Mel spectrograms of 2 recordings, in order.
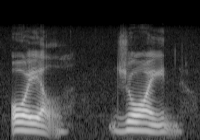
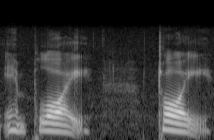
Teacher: your lips position move from slightly rounded oval position to relaxed slightly parted position your tongue's position relaxed move from mid high to high position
